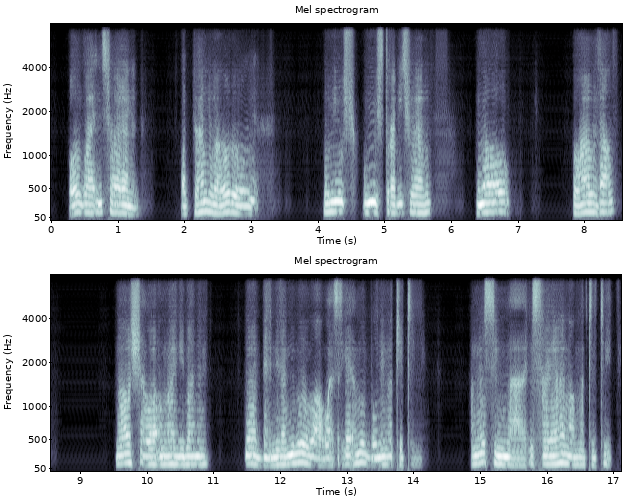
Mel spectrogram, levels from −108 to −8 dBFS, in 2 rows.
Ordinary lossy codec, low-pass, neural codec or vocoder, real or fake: none; 7.2 kHz; codec, 16 kHz, 0.5 kbps, FreqCodec, smaller model; fake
